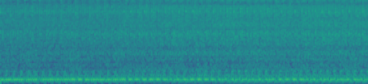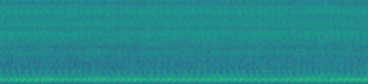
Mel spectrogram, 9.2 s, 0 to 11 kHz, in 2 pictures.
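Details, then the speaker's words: 1979 Honda GL1000 Goldwing revived after carb rebuild, idle turned down, slightly smoky: low uneven idle pulsing irregularly about four times a second, never settling; still rough, cause not confirmed. "a little bit Smoky and when I've read it it's uh I definitely got my work put out for me"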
